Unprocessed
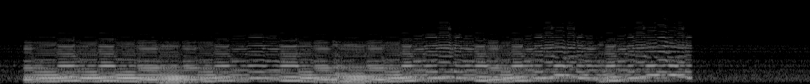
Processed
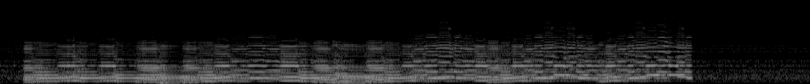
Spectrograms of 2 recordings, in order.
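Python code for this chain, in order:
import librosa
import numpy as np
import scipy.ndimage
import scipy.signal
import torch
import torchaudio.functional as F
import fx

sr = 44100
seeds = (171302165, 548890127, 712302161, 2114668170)

y = fx.peak_eq(x, sr, hz=200.0, db=-10.5, octaves=0.5)
y = fx.over_compress(y, sr, threshold_db=-31.0, ratio=-0.5)
y = y * 10.0 ** (-3.0 / 20.0)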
